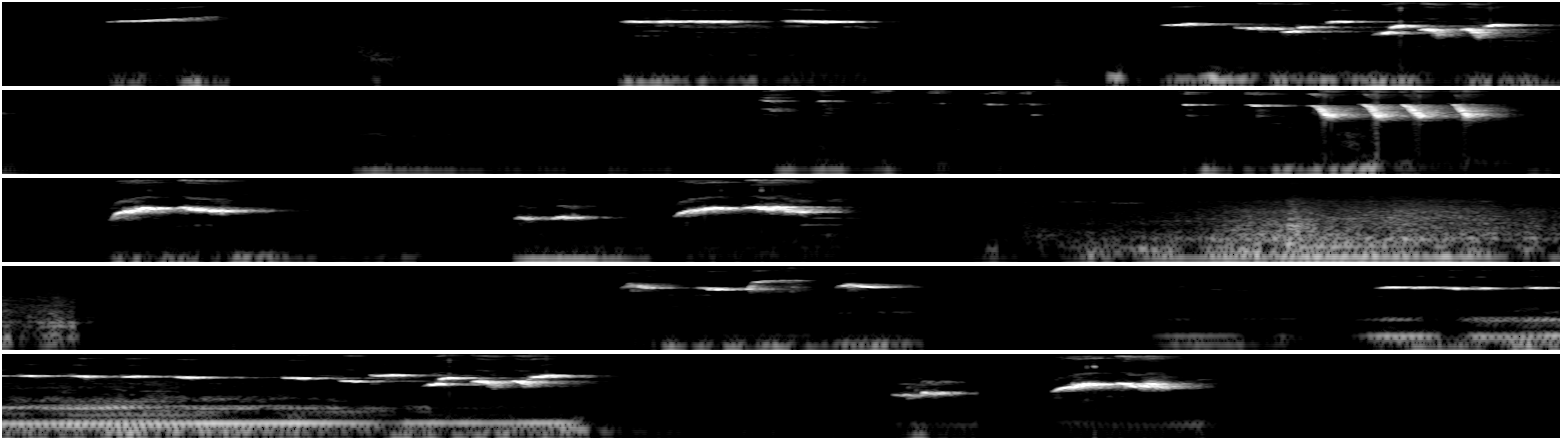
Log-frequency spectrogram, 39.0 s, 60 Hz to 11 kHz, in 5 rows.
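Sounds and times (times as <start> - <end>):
low hum: 20.8 - 23.8
bird singing: 29.1 - 34.4.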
